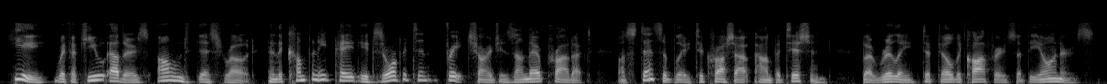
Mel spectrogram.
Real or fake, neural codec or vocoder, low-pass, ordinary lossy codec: fake; codec, 16 kHz, 1 kbps, FunCodec, trained on LibriTTS, 50 frames a second; 7.2 kHz; Opus, 32 kbps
